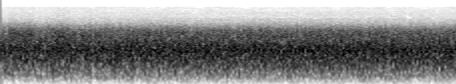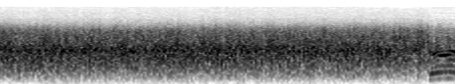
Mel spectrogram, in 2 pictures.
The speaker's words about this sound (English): we're all going to be in the play, why did you give just him applause?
